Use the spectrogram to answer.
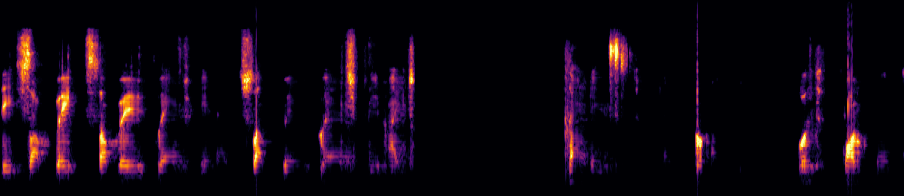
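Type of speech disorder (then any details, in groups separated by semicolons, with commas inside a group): Electrolarynx speech; throat cancer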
